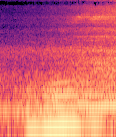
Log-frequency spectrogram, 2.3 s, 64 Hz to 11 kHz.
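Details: 2020 Ford F-150 EcoBoost with aftermarket intake, phone microphone zipped under the hood while driving, comparing intake sound with vs without turbo silencers (vortex attenuators); steady rising tone with light whoosh under throttle, clean normal turbo intake sound.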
